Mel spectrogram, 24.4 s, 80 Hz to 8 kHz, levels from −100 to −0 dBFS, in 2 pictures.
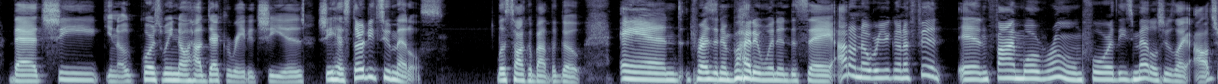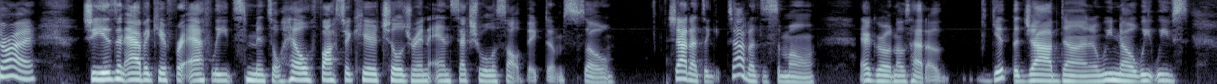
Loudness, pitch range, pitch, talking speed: -23 LUFS, 155-195 Hz, 175 Hz, 210 wpm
